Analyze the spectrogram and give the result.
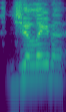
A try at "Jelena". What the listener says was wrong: It's actually pronounced Yelena. The J is a Y.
